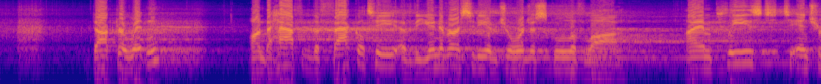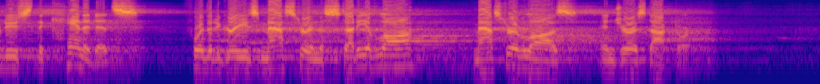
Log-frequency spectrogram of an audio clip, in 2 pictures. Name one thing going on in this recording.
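A man speaks calmly through a microphone and loudspeakers in a big echoing hall.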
